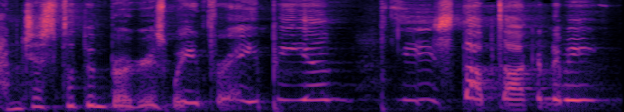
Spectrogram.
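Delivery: very high, soft mock plea; small high-pitched voice, playing the uncomfortable teen; squeaky pleading aside. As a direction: squeak it out under your breath, begging to be left alone. Acting his awkward teenage inner reaction.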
